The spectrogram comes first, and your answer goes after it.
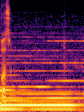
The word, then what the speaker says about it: bosom: B O S O N buzzom. Just spell it.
